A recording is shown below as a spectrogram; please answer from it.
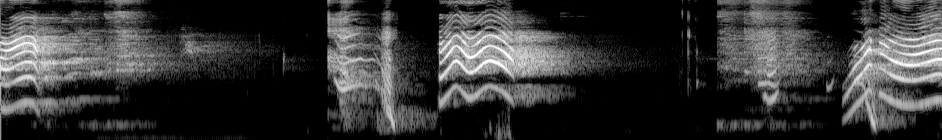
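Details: Talking pet parrot said to say "mummy" and "papa", recorded indoors: bright harmonic syllables with wavy pitch, one sharp falling squeak near the middle, short pauses, and a last rising-falling wavering phrase.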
